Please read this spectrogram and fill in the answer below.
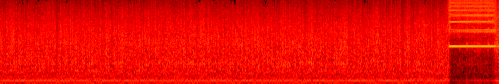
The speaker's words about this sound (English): Oh, it's so loud. Awful to hear. Microwave.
